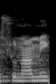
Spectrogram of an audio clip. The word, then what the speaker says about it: tsunami: टी यहाँ पे क्या होता है? साइलेंट होता है।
